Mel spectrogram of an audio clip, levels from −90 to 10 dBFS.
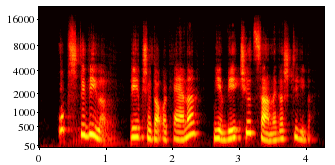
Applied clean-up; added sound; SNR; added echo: neural mask model DeepFilterNet 3.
